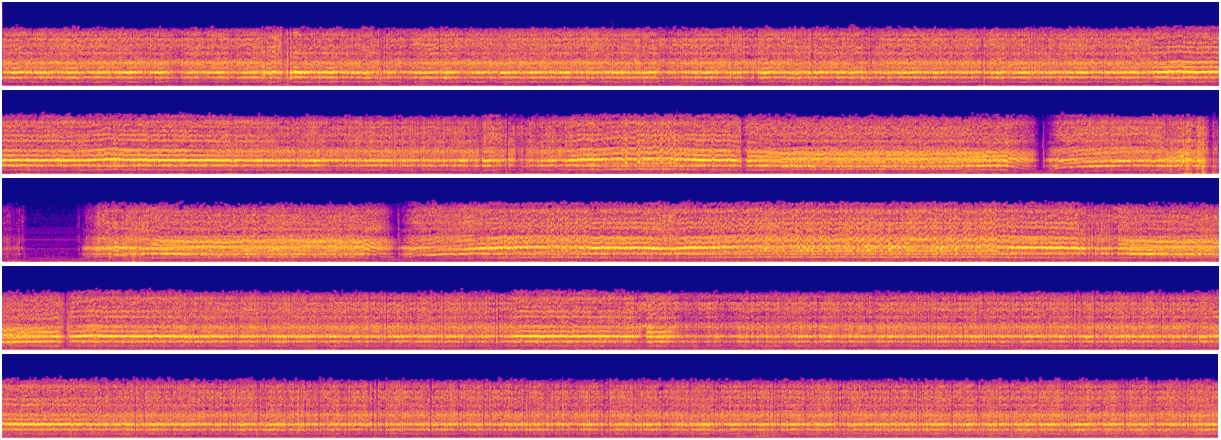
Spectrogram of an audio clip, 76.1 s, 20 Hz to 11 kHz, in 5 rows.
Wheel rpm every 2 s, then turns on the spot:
160, 160, 160, 160, 160, 160, 160, 160, 160, 160, 160, 160, 160, 150, 110, 30, 150, 120, 150, 160, 160, 160, 160, 160, 160, 160, 160, 160, 160, 160, 160, 160, 160, 160, 160, 160, 160, 160.
none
